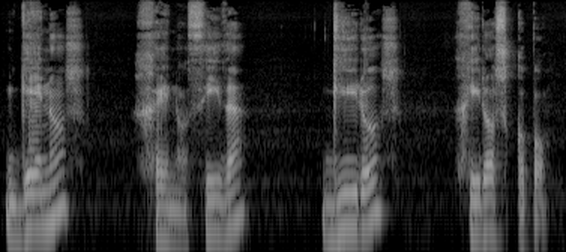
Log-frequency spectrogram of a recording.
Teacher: Puede ser también un sonido fricativo ante E e I.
